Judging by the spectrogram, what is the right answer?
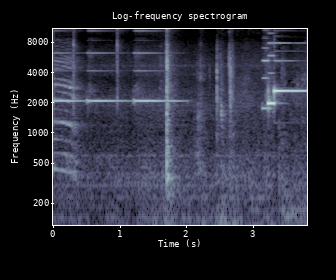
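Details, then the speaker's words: Samsung washing machine repeatedly beeps about a minute after pressing start, with no error code; at times it pumps, then beeps; high steady beeps in short bursts, cause unknown. "ปกติซัมซุงตลอดหลังจากกดปุ่มสตาร์ทเครื่องจะปั๊มระบายน้ำออกแล้วจ่ายน้ำเข้าเครื่องสูบน้ำไล่น้ำส่วนเกินในเครื่องออกให้หมดก็เปลี่ยนใหม่นั่นคือเมื่อมันเปลี่ยนไปใช้น้ำประปาเมื่อนั้นหากเกิดความเสียหายจะไม่ปั๊มไม่เคยวิ่งสักระยะหนึ่งประมาณ1นาทีต่อมาเสียงบี๊บดังขึ้น"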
